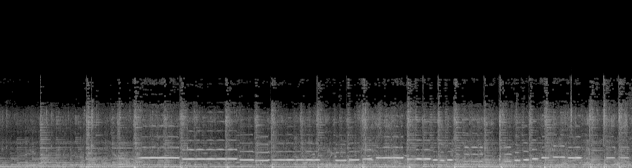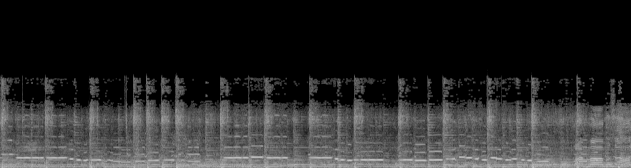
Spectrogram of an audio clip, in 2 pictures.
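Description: A clarinet playing a melody of stepwise, held notes over a strummed acoustic guitar.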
